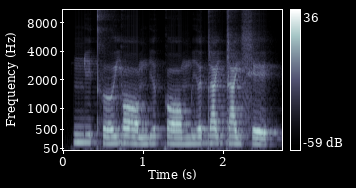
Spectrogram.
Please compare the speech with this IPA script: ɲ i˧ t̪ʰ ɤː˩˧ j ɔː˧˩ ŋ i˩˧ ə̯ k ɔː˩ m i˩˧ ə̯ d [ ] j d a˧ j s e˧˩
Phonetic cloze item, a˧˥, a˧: a˧˥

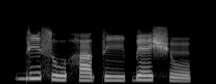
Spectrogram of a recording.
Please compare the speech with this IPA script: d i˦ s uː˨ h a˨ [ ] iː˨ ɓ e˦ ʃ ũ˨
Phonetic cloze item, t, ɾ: t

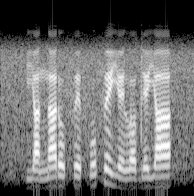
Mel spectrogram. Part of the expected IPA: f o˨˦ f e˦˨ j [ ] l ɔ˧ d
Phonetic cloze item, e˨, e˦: e˨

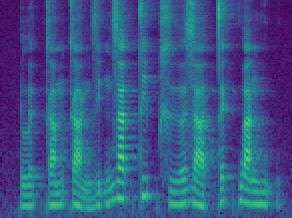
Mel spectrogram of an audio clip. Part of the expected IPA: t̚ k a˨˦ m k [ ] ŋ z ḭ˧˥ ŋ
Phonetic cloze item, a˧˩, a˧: a˧˩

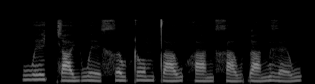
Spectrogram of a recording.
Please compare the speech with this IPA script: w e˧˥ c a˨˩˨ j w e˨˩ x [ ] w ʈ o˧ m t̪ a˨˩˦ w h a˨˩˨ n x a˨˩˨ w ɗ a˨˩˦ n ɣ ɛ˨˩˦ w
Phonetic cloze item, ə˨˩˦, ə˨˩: ə˨˩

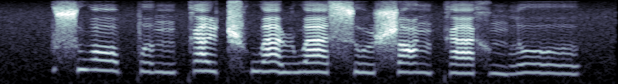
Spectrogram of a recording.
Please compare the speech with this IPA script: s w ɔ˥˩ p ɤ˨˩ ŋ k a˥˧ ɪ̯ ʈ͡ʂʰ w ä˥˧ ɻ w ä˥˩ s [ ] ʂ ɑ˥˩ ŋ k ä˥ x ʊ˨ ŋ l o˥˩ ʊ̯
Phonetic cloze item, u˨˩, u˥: u˨˩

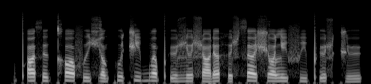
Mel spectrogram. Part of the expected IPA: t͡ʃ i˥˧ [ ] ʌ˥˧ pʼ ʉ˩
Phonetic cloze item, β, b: b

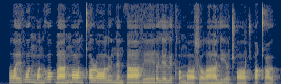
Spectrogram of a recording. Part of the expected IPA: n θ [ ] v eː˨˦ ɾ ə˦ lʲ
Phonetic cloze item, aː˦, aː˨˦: aː˦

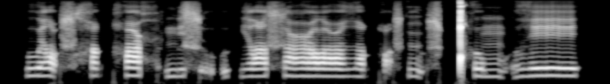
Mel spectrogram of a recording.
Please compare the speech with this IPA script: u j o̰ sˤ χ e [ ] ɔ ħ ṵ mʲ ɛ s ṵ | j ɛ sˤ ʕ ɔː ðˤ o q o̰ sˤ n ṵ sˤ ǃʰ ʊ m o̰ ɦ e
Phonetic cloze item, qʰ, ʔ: qʰ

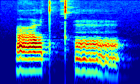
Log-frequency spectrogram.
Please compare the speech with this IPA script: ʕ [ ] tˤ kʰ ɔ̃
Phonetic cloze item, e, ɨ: ɨ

